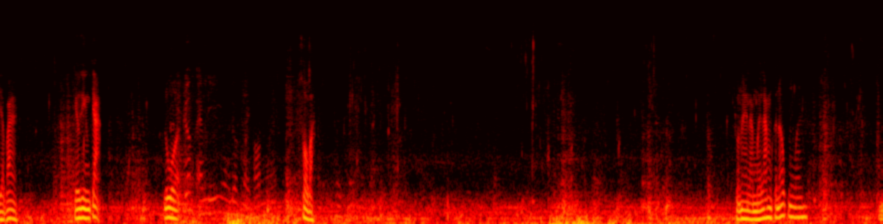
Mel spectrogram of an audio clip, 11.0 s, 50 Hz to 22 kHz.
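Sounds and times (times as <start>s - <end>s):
wind and water rumble: 0.0s - 11.0s.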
